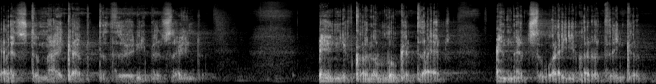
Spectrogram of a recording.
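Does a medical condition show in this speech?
Yes: laryngectomy for throat cancer; laryngectomy, voice box removed, earlier debulking surgery; laryngectomy last year, then radiotherapy and chemotherapy; raspy voice before, swallowing difficulty, acidic food harsh.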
